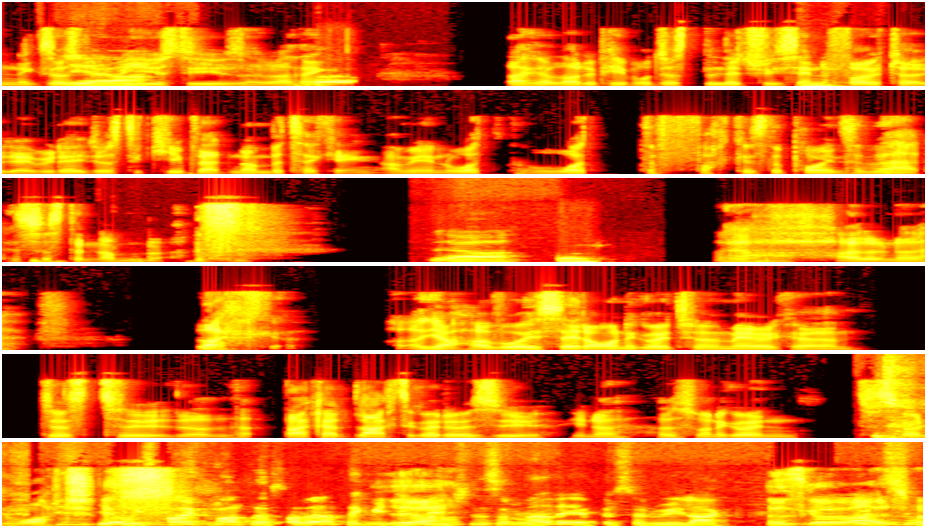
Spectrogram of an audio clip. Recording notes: Apologies for the quality, tell the virus to leave us alone so we can make it better!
